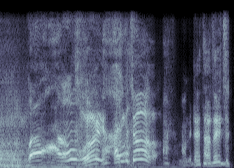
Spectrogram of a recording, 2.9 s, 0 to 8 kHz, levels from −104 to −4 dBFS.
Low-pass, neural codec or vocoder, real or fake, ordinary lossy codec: 7.2 kHz; codec, 16 kHz, 4 kbps, X-Codec, HuBERT features, trained on LibriSpeech; fake; none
